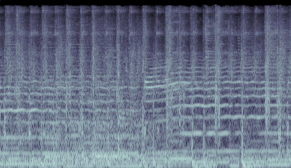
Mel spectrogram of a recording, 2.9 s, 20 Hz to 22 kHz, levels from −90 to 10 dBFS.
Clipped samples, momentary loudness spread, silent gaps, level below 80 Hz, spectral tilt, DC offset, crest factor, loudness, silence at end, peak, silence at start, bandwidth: under 0.1%; 1 LU; none; -24 dBFS; -4 dB/octave; under 0.1%; 12 dB; -12 LUFS; 0 s; -2 dBFS; 0 s; 19.5 kHz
